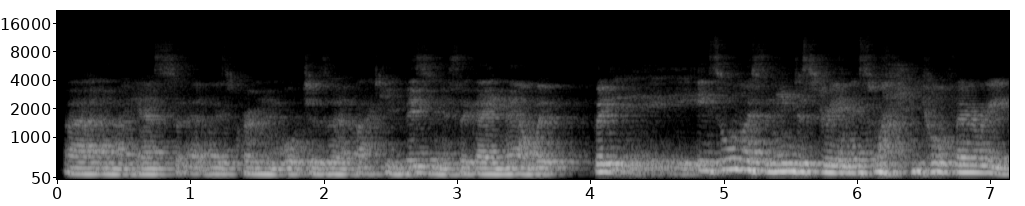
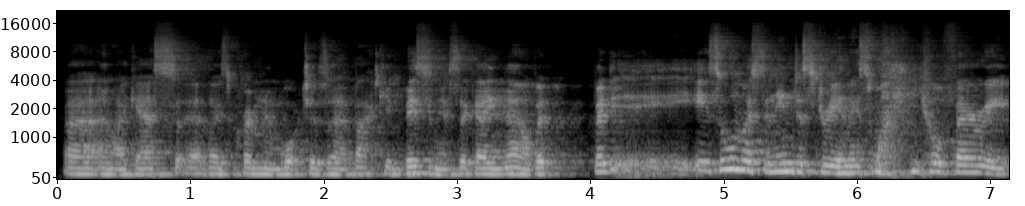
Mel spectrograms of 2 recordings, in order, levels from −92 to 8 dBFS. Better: second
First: room echo; strong; dies away in 0.8 s // off-mic speech; far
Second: room echo; slight; dies away in 0.7 s // off-mic speech; somewhat distant

